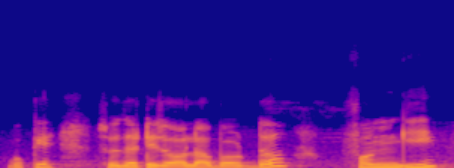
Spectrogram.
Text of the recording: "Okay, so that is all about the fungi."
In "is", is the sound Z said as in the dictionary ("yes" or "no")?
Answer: yes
